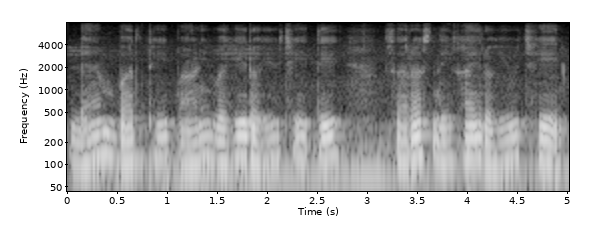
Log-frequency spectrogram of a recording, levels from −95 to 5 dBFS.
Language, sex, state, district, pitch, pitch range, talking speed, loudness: Gujarati, male, Gujarat, Valsad, 105 Hz, 100-115 Hz, 130 wpm, -17 LUFS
